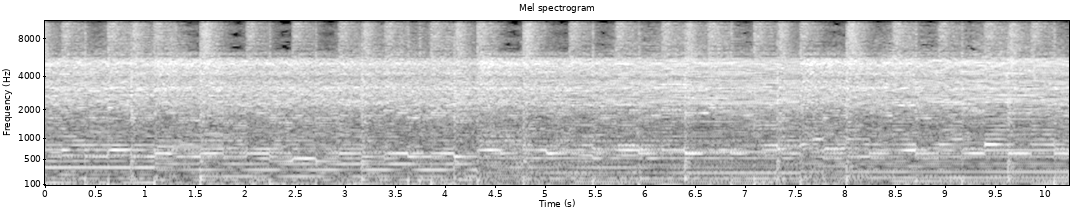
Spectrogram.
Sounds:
Music, Progressive rock

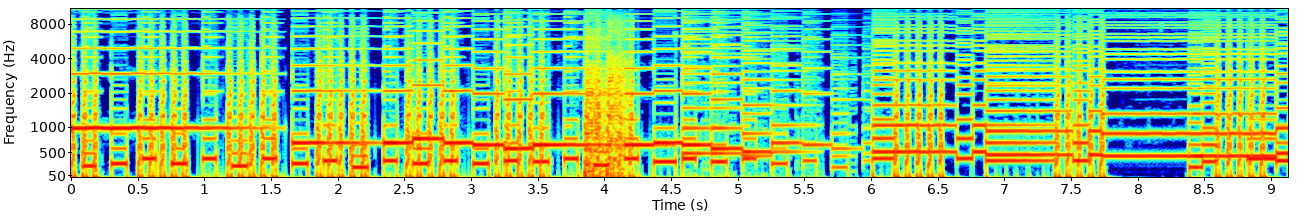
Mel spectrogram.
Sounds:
Music

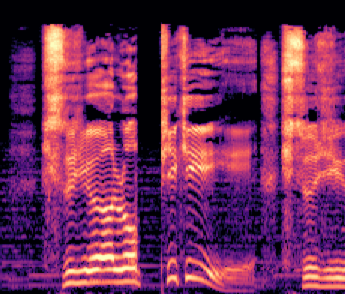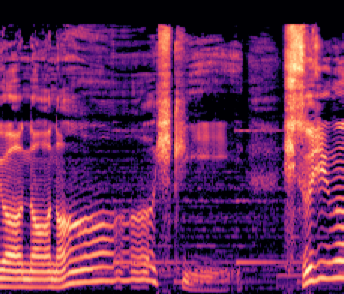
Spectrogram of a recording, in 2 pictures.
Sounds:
Music

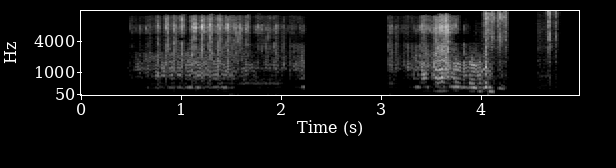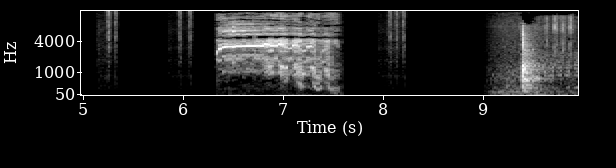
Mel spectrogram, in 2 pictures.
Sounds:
housefly, bee or wasp, Insect

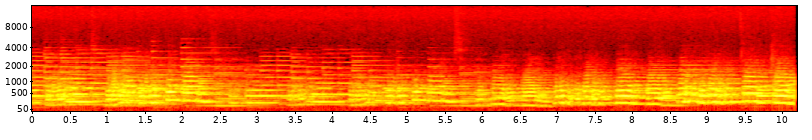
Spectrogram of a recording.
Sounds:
Brass instrument

